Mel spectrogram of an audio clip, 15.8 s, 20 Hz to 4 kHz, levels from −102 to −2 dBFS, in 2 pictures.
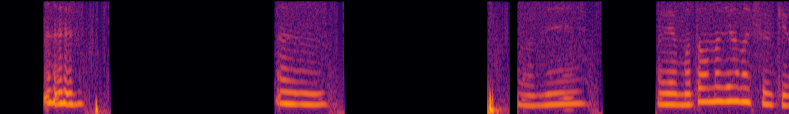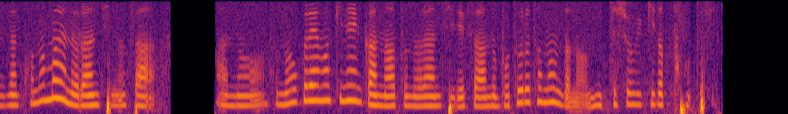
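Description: Pauses at 0 to 0.44, 1.1 to 2.75, 3.44 to 4.88, 5.09 to 5.18, 6.02 to 6.56, 9.59 to 10.04 and 15.11 s to the end turn into flat, featureless hiss, likely comfort noise in place of the background. The sender seems to stop transmitting in the gaps, so the receiver invents smooth noise instead of the real room tone. The level jumps about 6 dB louder in the first gap, then drops about 4, 1, 10, 19, 29 and 23 dB in the others. Everything, hiss included, stops at 4 kHz, which fits a narrowband call codec.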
